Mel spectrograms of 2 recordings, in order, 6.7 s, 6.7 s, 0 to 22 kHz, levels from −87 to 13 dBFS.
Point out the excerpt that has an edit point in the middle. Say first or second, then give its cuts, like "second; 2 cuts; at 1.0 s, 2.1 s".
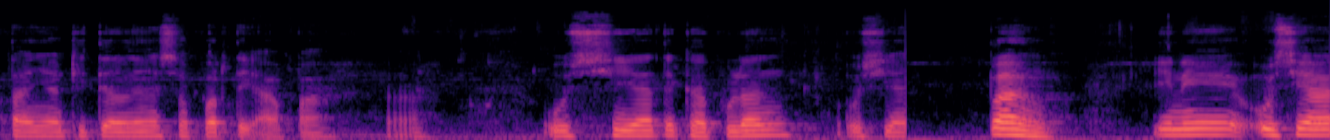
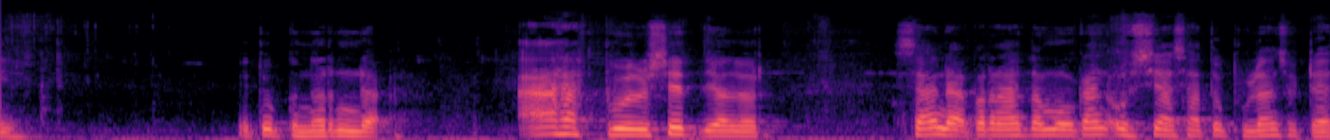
first; 1 cut; at 4.5 s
